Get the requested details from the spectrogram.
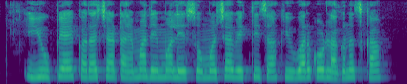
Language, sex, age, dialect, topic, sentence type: Marathi, female, 46-50, Varhadi, banking, question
